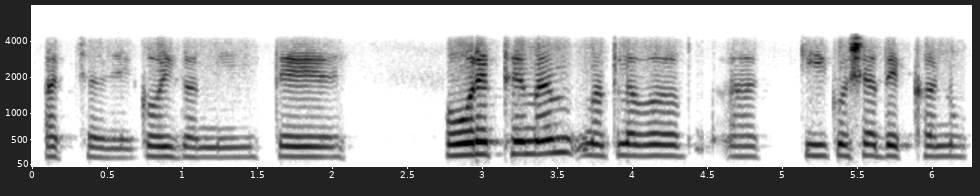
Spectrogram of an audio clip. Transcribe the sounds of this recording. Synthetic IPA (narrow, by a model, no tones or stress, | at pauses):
ətːʃʰaːd͡ʒiːkoːiːɡənːiːt̪eː | ɦoːɾɪt̪ʰːeːmɛ̃ːət̪ləb | kiːkoʃɛːd̪eːkʰːənnũː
